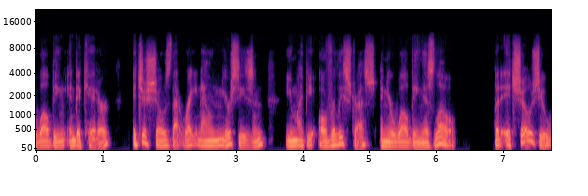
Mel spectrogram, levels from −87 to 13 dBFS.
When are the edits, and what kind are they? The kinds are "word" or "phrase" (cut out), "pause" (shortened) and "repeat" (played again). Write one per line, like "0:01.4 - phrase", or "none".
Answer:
none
